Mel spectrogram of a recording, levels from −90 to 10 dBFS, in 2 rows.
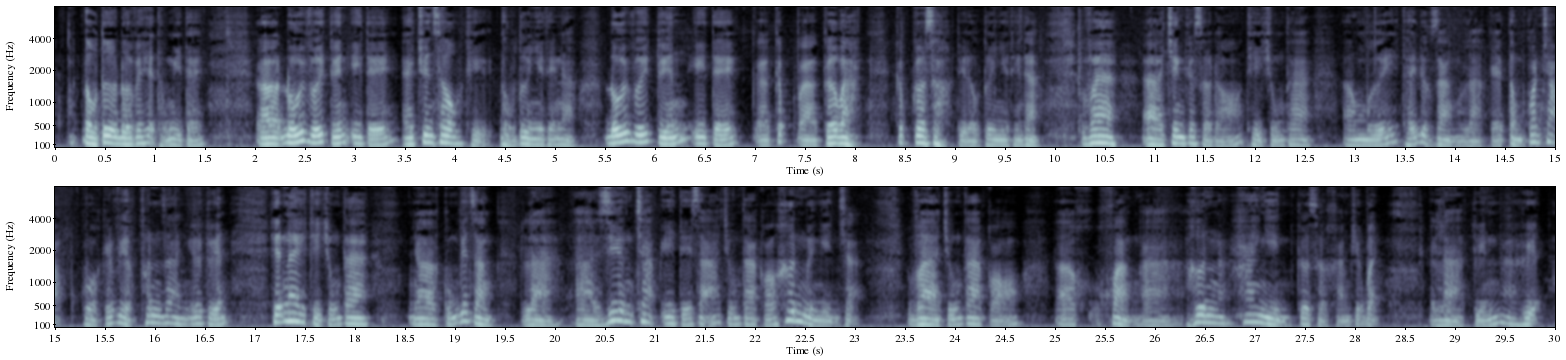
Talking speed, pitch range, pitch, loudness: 195 wpm, 100-135 Hz, 115 Hz, -18 LUFS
